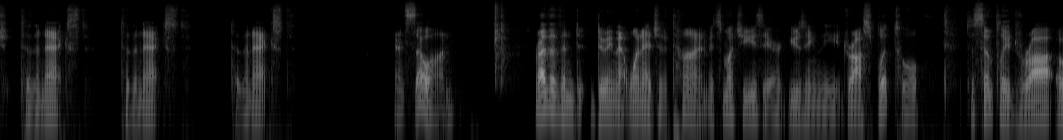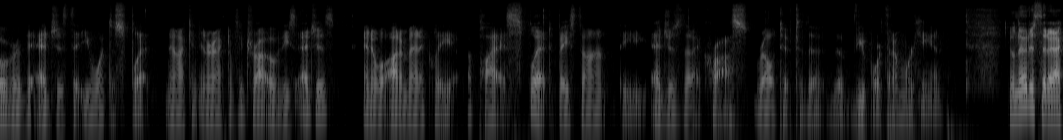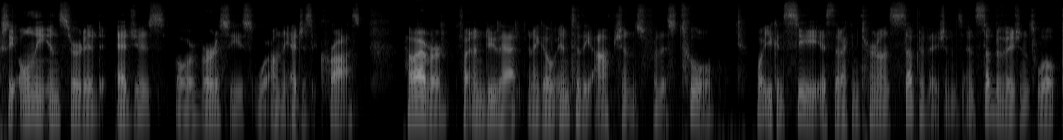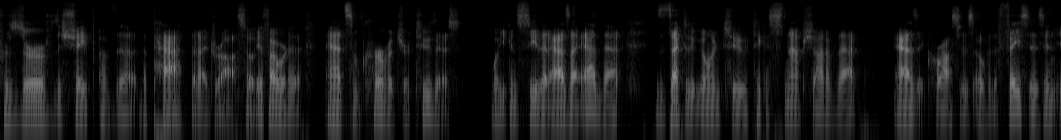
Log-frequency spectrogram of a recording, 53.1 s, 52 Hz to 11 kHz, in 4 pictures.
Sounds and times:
Speech: 0.0s - 3.7s, 4.9s - 5.8s, 6.7s - 11.5s, 12.1s - 25.2s, 25.9s - 53.1s.

